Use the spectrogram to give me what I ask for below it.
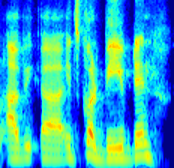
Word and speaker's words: Weavedin: It's called Weavedin. So it's a mix of, I would say. So how do you spell that? – W-E-A-V-E-D-I-N. – V-E-N? – W-E-A-V-E-D-I-N. – V-E-D-I-N. Weavedin. Yeah. Got it.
